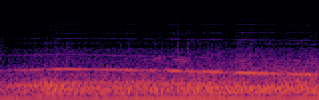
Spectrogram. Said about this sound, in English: Once I heard the sirens coming, I ran down to the street.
